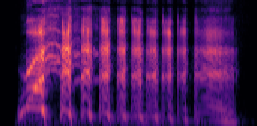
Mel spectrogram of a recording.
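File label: small purple laugh; Various Evil Sounds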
